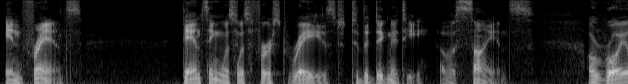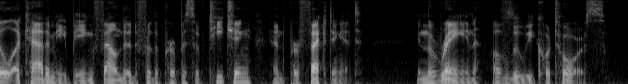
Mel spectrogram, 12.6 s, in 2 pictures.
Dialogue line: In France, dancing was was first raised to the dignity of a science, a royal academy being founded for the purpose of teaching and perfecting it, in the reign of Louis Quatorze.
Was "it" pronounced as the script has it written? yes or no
yes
